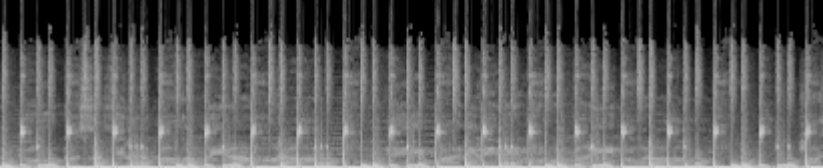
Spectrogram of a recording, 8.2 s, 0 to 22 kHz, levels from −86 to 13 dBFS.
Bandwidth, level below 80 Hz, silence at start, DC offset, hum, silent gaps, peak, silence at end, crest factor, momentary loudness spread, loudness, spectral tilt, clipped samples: 18.5 kHz; -14 dBFS; 0 s; under 0.1%; none; none; 0 dBFS; 0 s; 6 dB; 5 LU; -7 LUFS; -5.5 dB/octave; 0.8%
